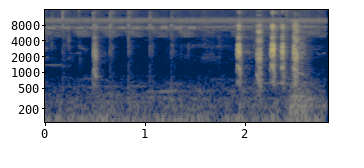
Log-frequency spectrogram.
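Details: Wild rufous treepie visiting a home feeding spot in the morning: one short quiet note, then a burst of four loud, harsh, rasping notes in quick succession, over a low steady background hum.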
